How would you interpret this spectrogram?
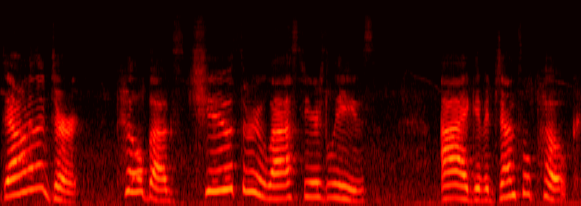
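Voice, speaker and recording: A woman reading a children's picture book aloud in an expressive, animated way, as if showing it to young listeners. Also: high-pitched, takes it slowly, slight background noise. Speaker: read-aloud reader for children.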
